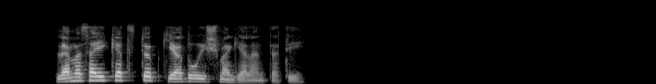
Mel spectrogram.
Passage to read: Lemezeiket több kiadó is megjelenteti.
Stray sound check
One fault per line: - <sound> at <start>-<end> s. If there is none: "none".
none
